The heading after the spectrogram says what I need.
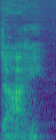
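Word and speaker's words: ∂: to the partial derivative with these symbols that we pronounced die so instead of DF by DX it's die FD X pronounced to die just the DI which I should have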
